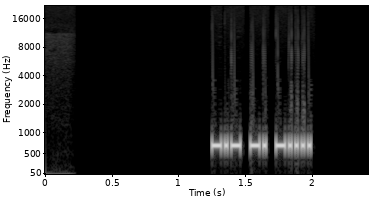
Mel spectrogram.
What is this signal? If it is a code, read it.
Morse code, heard as a keyed tone, about 46 wpm, 700 Hz. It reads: KN6
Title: USA Call Sign Prefixes - Repeated 2x - 50wpm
